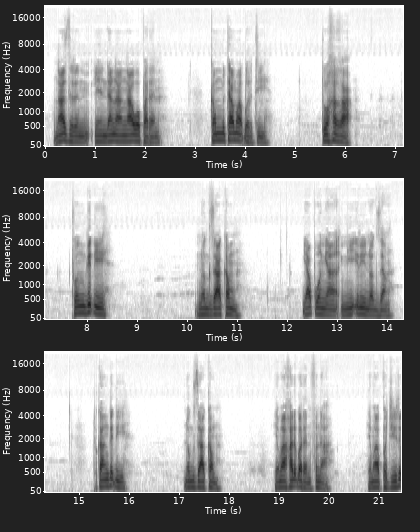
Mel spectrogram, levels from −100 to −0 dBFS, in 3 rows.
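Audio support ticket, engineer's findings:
No faults found on listening; nothing to attribute to any component and no action required.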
